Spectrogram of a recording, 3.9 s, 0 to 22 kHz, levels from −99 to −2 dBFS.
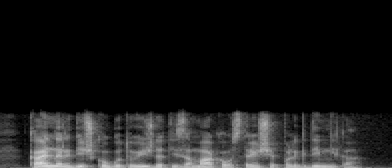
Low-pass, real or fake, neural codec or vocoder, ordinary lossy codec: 7.2 kHz; real; none; Opus, 64 kbps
